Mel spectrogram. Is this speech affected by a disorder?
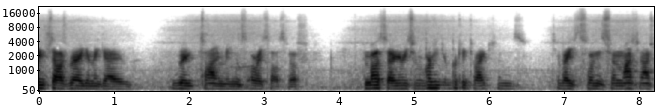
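Yes: muscular dystrophy; ventilator via tracheostomy for 15 years, low lung capacity.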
